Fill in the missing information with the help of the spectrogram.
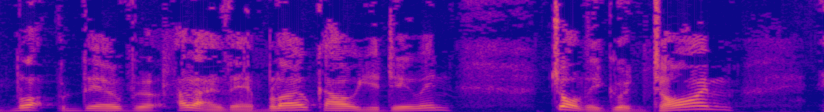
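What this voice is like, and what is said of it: Exaggerated British accent. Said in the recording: “he's just going for the overly”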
